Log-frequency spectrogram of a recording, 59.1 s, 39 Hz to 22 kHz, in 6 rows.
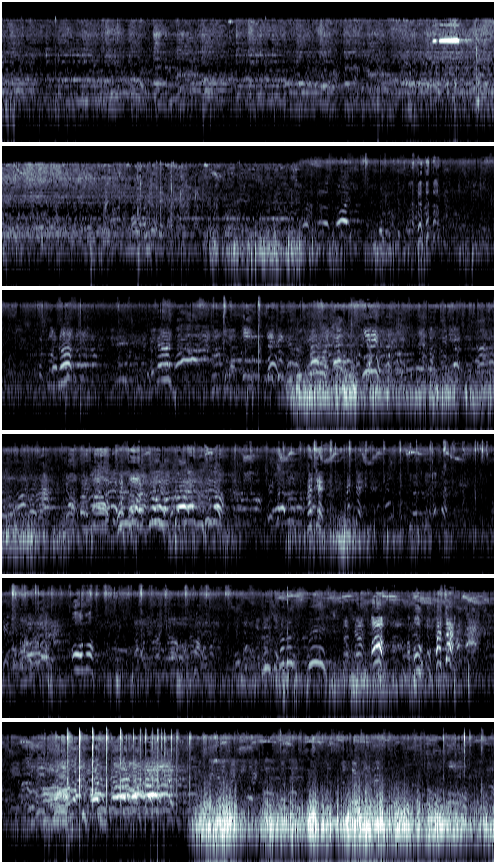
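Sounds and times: referee whistle blast: 8.6 - 9.6.

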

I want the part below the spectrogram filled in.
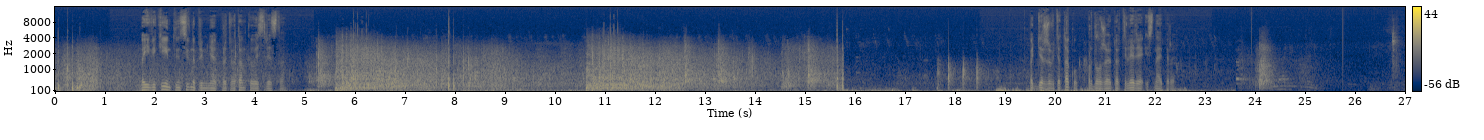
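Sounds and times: rifle shots: 0.0 - 2.3, 5.2 - 15.8, 23.9 - 24.6
heavy explosions with rumbling echo: 0.0 - 17.0
single gunshots: 5.2 - 9.8, 10.6 - 15.8, 23.8 - 24.6.

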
